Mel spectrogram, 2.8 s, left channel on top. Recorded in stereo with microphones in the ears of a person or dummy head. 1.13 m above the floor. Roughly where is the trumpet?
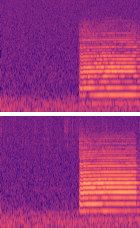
Right.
